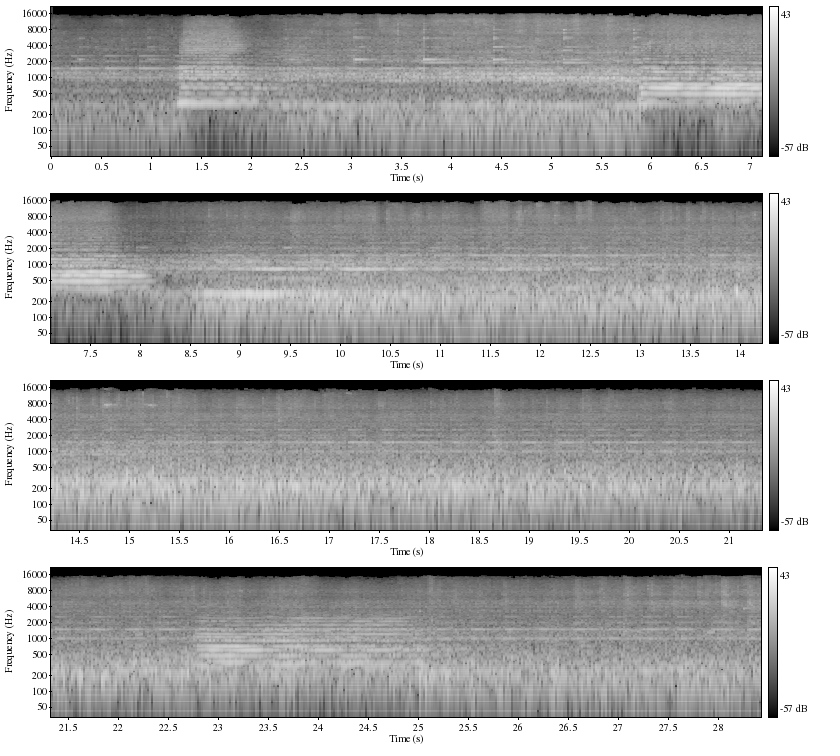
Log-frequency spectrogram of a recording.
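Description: A diesel freight train's air horn sounds a short blast about a second in, a long blast around six seconds in and another near the end. The locomotives pass and the freight cars roll by with a steady rumble and clickety-clack of wheels on rail joints.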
